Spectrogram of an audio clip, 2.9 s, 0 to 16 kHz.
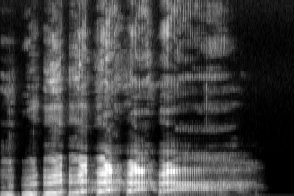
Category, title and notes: Speech > Solo speech
Here's me doing a spooky evil laugh! It's a very simple recording. Recorded with a Blue Yeti and pitched down by 1 octave. Not much else needs to be said... It's just a evil laugh fit for any Halloween themed projects!
evil, deep, spooky, man, voice, male, deepvoice, laughter, human, vocal, laugh, laughing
